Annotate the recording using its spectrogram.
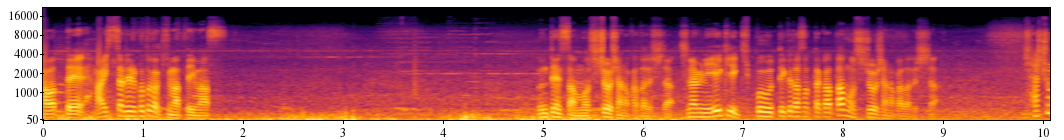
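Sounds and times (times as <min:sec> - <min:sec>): electric train low rumble: 0:00.0 - 0:10.0.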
